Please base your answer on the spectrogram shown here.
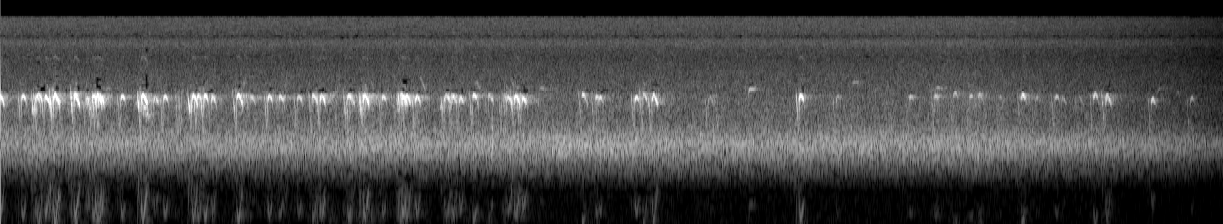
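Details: Red crossbills, drawn from far around to abundant spruce cones at Poľana, Slovakia, give a rapid, overlapping stream of sharp, high 'kip' notes, about three a second, busy at first, then thinning and fading away.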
